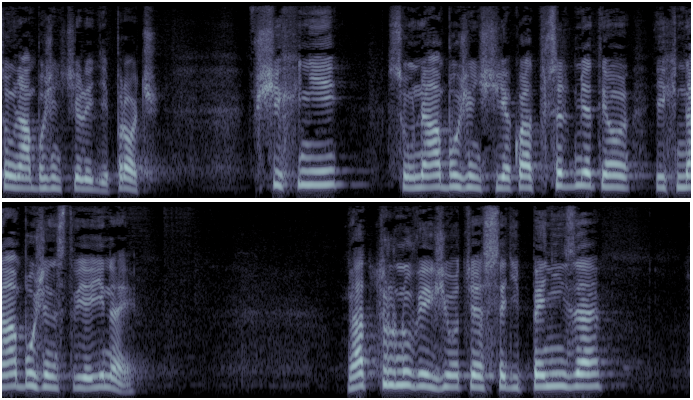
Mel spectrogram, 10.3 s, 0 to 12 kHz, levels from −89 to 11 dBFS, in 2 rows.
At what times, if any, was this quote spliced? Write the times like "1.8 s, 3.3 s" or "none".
none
